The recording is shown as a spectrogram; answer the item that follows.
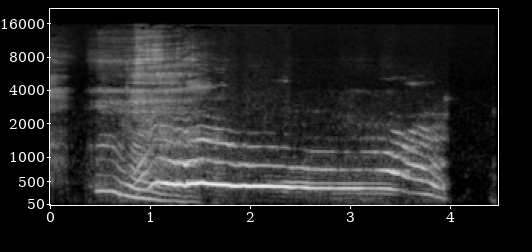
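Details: A Siberian Husky gives a very early-morning wake-up call in the dark: a long, sustained yodelling howl that rises at the start and drops away at the end.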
